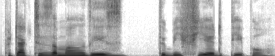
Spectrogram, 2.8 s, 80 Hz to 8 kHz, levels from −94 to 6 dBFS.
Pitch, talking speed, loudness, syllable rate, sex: 170 Hz, 175 wpm, -18 LUFS, 5.6 syllables/s, female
